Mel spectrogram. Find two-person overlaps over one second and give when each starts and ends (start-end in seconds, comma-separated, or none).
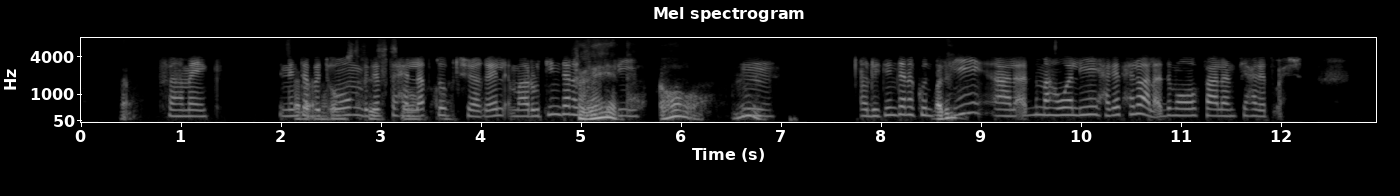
2.0-3.7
